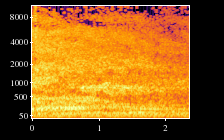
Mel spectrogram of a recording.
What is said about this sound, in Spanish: En la calle, él camina hacia una prisión. Un autobús se aleja.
